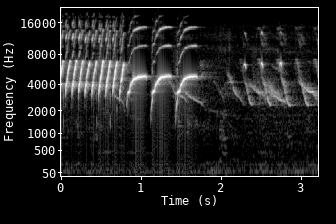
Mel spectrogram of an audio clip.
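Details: Rapid high whistled notes from a Gloster canary give way to three bright upswept whistles, then softer falling calls at the end.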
